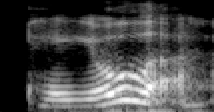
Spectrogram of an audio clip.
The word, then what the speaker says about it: Paolo: my awesome assistant ashley and with author theresa payola i can never say your name right i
